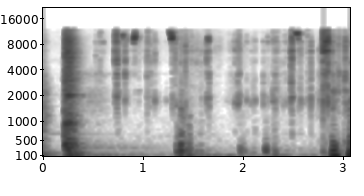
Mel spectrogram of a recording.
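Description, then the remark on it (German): Handling of a small lockable Focusera focus lock box: metallic clinks and rattles, a sharp clatter near the start and another around the middle, then scattered jangling and tapping with no talking. “Also ja, diese Focusera Box, die, die benutze ich immer noch regelmäßig. So, hier. Äh, ihr hört sie jetzt hier, liebe Hörer.”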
